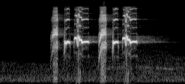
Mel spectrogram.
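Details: Sooty-headed bulbul singing to call an opponent: one quick bubbly phrase of five or six sharp notes, each slurring into a bright liquid whistle, over a quiet background.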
